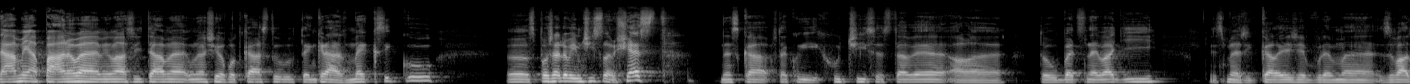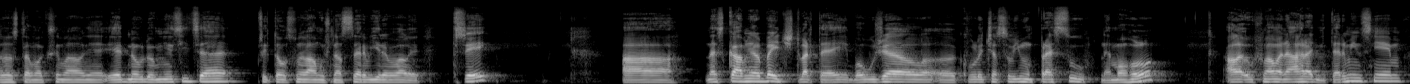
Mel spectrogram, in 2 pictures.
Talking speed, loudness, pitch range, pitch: 125 wpm, -23 LUFS, 110-125 Hz, 115 Hz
